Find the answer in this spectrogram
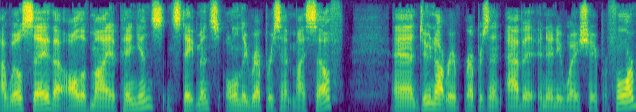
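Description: A man's medium-pitched voice in a Midwestern accent, with big swings in loudness and ordinary pitch variation. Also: moderate pace. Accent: General American (Midwest). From US Midwest, Columbus, Ohio. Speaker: podcast host, IT engineer. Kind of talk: solo podcast monologue. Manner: halting, frequent fillers.

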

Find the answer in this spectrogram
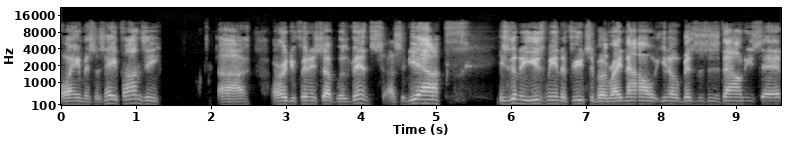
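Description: Here is a man with an unremarkable speaking voice, pitched fairly high. He talks at a fairly quick pace with fairly even intonation. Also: dry, close sound with no echo. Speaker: wrestling referee and personality. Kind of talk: casual chat. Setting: video call.

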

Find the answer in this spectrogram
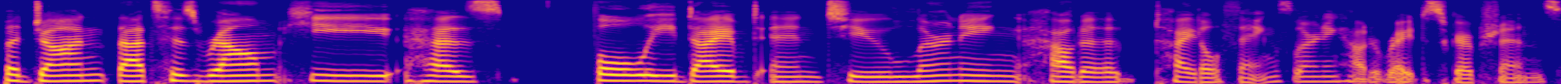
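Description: A woman at medium pitch, with a Californian accent, a fairly slow pace and monotone, flat intonation, on a very clean recording with a silent background. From southern California, San Clemente. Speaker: artist and business owner. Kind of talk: interview.

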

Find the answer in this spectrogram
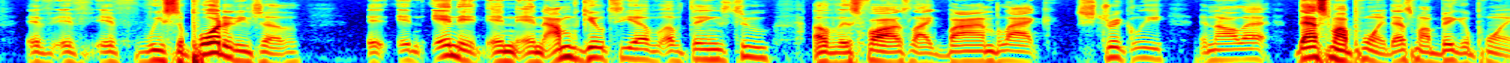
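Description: On a very clean recording with a silent background, a man with an unremarkable speaking voice and an American accent talks at a moderate pace and medium pitch with ordinary pitch variation. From Chicago. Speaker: clothing brand owner. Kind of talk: casual chat.

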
